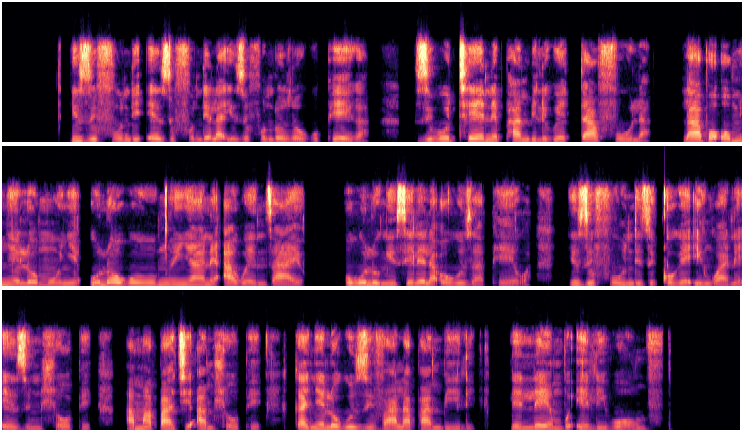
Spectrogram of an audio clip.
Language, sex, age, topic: North Ndebele, male, 36-49, education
